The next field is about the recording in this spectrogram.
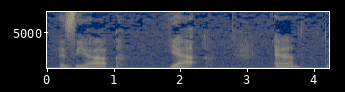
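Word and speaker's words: ي: Okay, so the name of the letter is ya, ya, and the pronunciation is ya. It's similar to the Y in English.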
